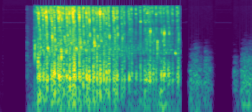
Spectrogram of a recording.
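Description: A person gulps a drink noisily close to a microphone.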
